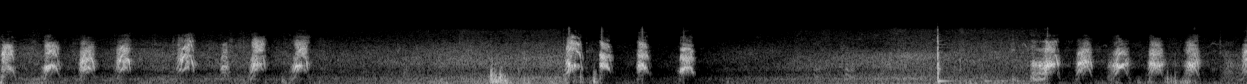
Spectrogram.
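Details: Two Jack Russell Terrier sisters, Rosie and Poppy, playing with horse boredom-breaker toys; sharp, high barks in quick bursts, several runs of five to seven yaps separated by short pauses, with thumping and rustling from the play between.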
